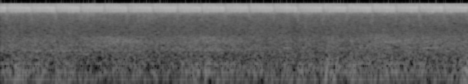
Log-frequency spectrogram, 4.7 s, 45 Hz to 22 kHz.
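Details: Male Fat-bellied Saddle Bush-cricket (Pycnogaster jugicola), Sierra de Gredos, 17 July 2019, giving its calling song: a very high, continuous shrill buzz pulsing steadily about three times a second, over a faint low background rumble.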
